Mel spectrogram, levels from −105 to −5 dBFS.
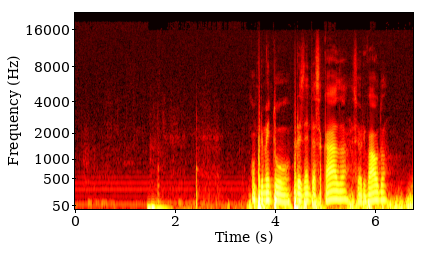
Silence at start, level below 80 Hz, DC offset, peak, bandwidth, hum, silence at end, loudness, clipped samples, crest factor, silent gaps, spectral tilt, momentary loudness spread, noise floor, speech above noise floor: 1.45 s; -22 dBFS; under 0.1%; 0 dBFS; 7.2 kHz; none; 0 s; -18 LUFS; 0.2%; 18 dB; none; -10.5 dB/octave; 21 LU; -58 dBFS; 43 dB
